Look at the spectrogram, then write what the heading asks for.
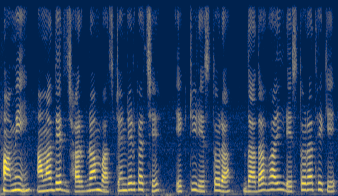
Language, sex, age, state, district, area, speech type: Bengali, female, 30-45, West Bengal, Jhargram, rural, spontaneous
